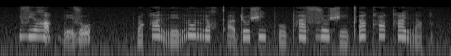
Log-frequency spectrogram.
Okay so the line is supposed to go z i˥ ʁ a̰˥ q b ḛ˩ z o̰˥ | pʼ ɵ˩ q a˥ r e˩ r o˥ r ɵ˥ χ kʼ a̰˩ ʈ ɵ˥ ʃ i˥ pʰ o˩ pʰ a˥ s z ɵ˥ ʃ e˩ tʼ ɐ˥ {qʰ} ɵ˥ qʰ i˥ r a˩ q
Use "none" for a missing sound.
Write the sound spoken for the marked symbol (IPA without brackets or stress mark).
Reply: qʰ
